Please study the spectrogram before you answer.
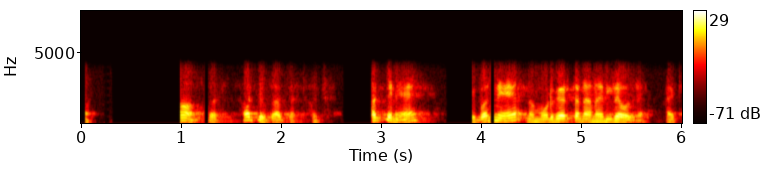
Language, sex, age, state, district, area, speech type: Kannada, male, 60+, Karnataka, Kolar, rural, conversation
